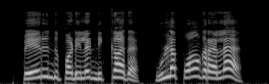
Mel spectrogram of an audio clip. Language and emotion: Tamil, angry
